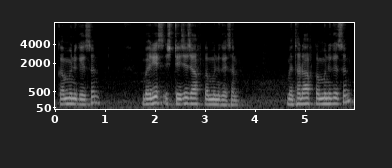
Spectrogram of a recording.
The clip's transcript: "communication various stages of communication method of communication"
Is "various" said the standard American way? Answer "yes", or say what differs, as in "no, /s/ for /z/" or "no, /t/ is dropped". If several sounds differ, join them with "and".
no, /b/ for /v/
